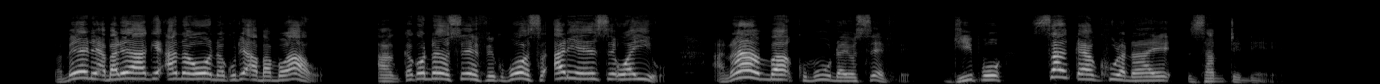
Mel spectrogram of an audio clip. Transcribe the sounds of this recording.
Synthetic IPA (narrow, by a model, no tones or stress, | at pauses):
pamɛnɛaɓalɛak̬ɛʔanaɔnakutiaɓambɔawɔ̰ | aŋkakɔndajɔsɛfɛkupɔsaʔaliɛnsɛwaiːwɔ̰ | a̰najambakumuɗajɔsɛfɛ̰ | ndipɔ | saŋkajaŋkʰulanajɛzam̩tɛndɛ̰ːɾɛ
